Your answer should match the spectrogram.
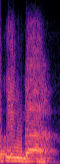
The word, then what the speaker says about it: क्लीं: की मात्रा और बिंदी, उसका उच्चारण होगा क्लींग। गा की ध्वनि निकलेगी पीछे।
